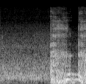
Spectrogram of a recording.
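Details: After a quiet stretch, two short, loud cough bursts come in quick succession from a person who says they have a slight fever.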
